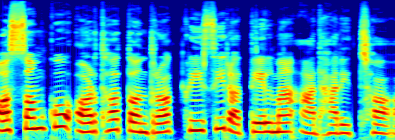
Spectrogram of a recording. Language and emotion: Nepali, neutral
